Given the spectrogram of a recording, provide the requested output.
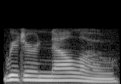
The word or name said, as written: ritornello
